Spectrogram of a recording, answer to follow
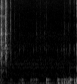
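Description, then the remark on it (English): Rapid clicking of keys on a computer keyboard as someone types the word "banana" into a website, a short burst of uneven keystrokes with brief pauses, ending in a quicker flurry of taps. “Alright, type it in. Type in banana.”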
